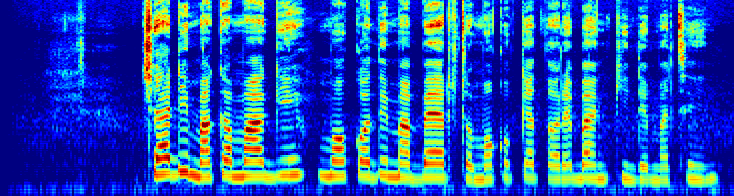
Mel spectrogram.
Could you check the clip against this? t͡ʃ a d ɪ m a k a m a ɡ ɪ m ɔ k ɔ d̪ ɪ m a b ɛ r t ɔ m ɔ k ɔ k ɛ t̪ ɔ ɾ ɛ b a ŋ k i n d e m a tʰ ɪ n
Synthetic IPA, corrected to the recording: t͡ʃ a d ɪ m a k a m a ɡ ɪ m ɔ k ɔ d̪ ɪ m a b ɛ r t ɔ m ɔ k ɔ k ɛ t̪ ɔ ɾ ɛ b a ŋ k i n d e m a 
